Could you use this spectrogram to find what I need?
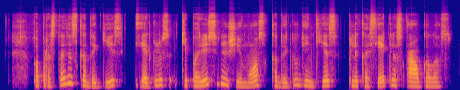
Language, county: Lithuanian, Vilnius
